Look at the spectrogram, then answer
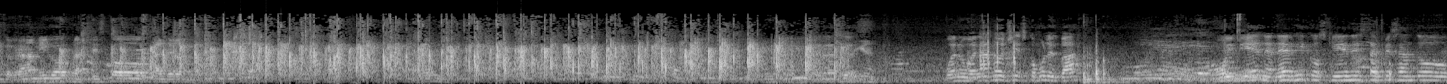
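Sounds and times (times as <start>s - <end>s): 
speech: 0.1s - 2.4s, 9.5s - 14.4s
audience applause: 0.6s - 8.6s.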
